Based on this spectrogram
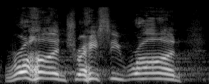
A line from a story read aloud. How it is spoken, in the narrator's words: All the parents were yelling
